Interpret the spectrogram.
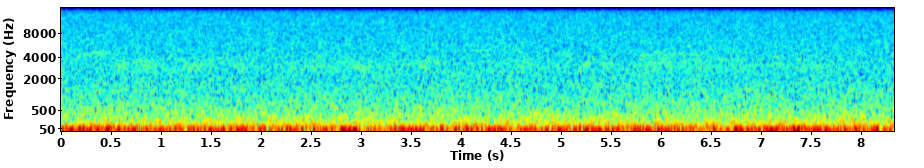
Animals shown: forest ambience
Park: Marsh-Billings-Rockefeller National Historical Park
